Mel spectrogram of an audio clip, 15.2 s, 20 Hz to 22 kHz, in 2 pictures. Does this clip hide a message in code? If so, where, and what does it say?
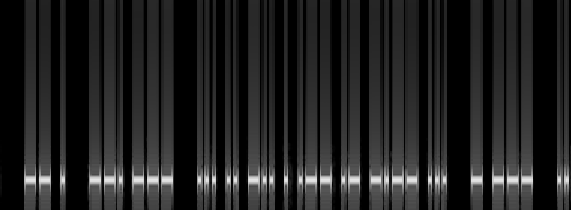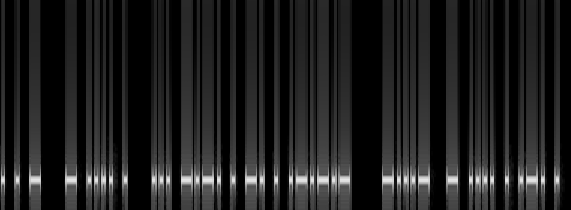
Yes: Morse code from 0.3 to 15.1 s, heard as a keyed tone, about 25 wpm, 600 Hz. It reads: ME GO SIDEWAYS TO SET THE SCENE. <BT> THERE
